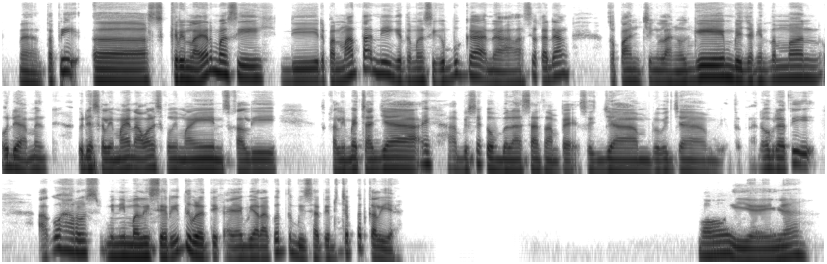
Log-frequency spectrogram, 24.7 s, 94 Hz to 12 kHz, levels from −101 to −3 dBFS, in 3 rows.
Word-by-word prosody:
Nah, 105 -3 -1
tapi, 220 - -1
eee, 120 - +3
screen 140 +2 +3
layar 190 - +4
masih 155 -7 +3 0.2
di 125 +2 0
depan 125 -2 -3
mata 180 - 0
nih, 180 -8 +2
gitu, 130 - -7
masih 125 -2 -3
kebuka. 160 0 0
Nah, 110 0 -3
se 105 - -8
kadang 170 +8 -2 0.4
kepancinglah 115 -1 -3
nge-game, 150 +8 +5
diajakin 120 -1 +1
temen. 145 +2 +1 0.2
Udah, 130 -4 +1
main 115 +1 -4 0.2
udah 120 -1 -1
sekali 110 -2 0
main 115 +3 +2
awalnya 115 +1 -1
sekali 110 -1 -2
main, 110 +1 +3
sekali 105 0 -2 0.5
sekali 105 0 -3
match 115 0 0
aja. 120 +1 +2
Eh, 170 -1 -3 0.2
habisnya 115 +7 -6
kebablasan 110 -3 0
sampai 100 0 -4
sejam, 105 +1 -2
2 105 +1 -4
jam, 105 -1 -5
gitu. - - -30 0.2
Oh 125 - -1
berarti, 125 +6 -1 0.4
aku 200 - -4
harus 165 -4 0
minimalisir 130 -1 +3
itu 160 +7 -1
berarti, 130 -1 +3
Kak, 110 -2 -7
ya, 115 - -1
biar 115 -1 0
aku 170 +8 -4
tuh 175 - -10
bisa 115 -7 -3
tidur 115 -1 -5
cepet 155 +7 -5
kali 105 - -1
ya? 85 - -24 3.0
Oh, 135 +2 +1
iya 105 -5 +2 0.3
ya. 125 +1 -1
120 Hz, 145 wpm, -23 LUFS, 110-140 Hz, 3.0 s, nge-game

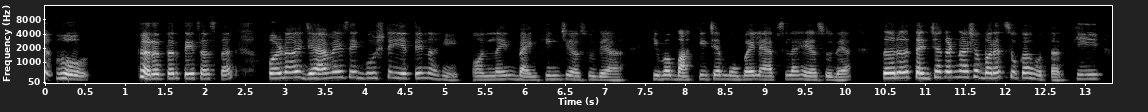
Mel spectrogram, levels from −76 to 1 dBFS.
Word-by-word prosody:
हो. 200 -7 +4 0.7
खरं 215 -7 +7
तर 225 +1 +3
तेच 225 +1 +4
असतात. 210 0 -4 0.5
पण 235 +2 +4 0.2
ज्यावेळेस 235 +5 +3
एक 270 -2 -3
गोष्ट 245 +2 -7
येते 235 -2 -1
ना 240 -1 -6
ही 155 -5 -13 0.3
ऑनलाईन 180 +3 -5
बँकिंगची 180 +3 -4
असूद्या 160 -3 -5 0.4
किंवा 195 0 +1
बाकीच्या 185 +3 -1
मोबाईल 180 0 -1
ॲप्सला 170 +2 -3
हे 180 - -2
असू 165 -1 -5
द्या, 150 0 -5 0.4
तर 485 +1 +8
अ, - - +6
त्यांच्याकडून 270 +4 +4
अशा 280 +2 +3
बऱ्याच 250 +1 0
चुका 260 -2 -1
होतात 185 - -5 0.2
की 205 0 -7
200 Hz, 135 wpm, -21 LUFS, 175-240 Hz, 0.7 s, तर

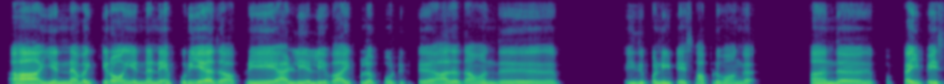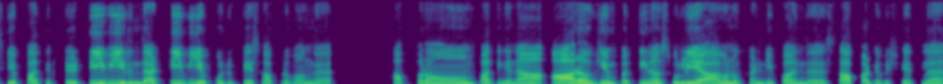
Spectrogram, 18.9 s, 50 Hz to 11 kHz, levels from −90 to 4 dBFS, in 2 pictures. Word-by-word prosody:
ஆ. - - +5 0.4
என்ன 160 +3 +1
வைக்கிறோம். 185 +1 +2
என்னன்னே 180 +2 +1
புரியாது. 205 -2 +4
அப்டியே 150 +2 0 0.2
அள்ளி, 170 0 +2
அள்ளி 175 +4 +1
வாய்க்குள்ள 170 +1 0
போட்டுக்கிட்டு, 165 +2 -6 0.2
அத 160 +1 +2
தான் 180 0 0
வந்து 165 +1 -2 1.3
இது 170 +3 +1
பண்ணிக்கிட்டே 165 -1 0
சாப்டுவாங்க. 145 -3 -3 0.7
அ - - +3
அந்த 150 -1 +1 0.6
கைபேசிய 180 -2 +2
பார்த்துக்கிட்டு, 150 +1 -5 0.2
டிவி 220 -1 +2
இருந்தா 165 +2 0 0.2
டிவிய 205 -3 0
போட்டுக்கிட்டே 150 +1 -6
சாப்பிடுவாங்க. 135 -2 -7 0.8
அப்புறம் 260 -1 -3 0.4
பார்த்தீங்கன்னா, 185 +2 -1 0.4
ஆரோக்கியம் 235 -9 +4
பத்தி 170 +4 -6
நான் 165 -3 -2
சொல்லியே 175 +5 +3
ஆகணும். 150 -2 -1
கண்டிப்பா 145 +3 -5
இந்த 135 -1 -4 0.3
சாப்பாட்டு 150 +1 -1
விஷயத்துல. 135 -1 -9
165 Hz, 115 wpm, -23 LUFS, 150-185 Hz, 1.3 s, ஆ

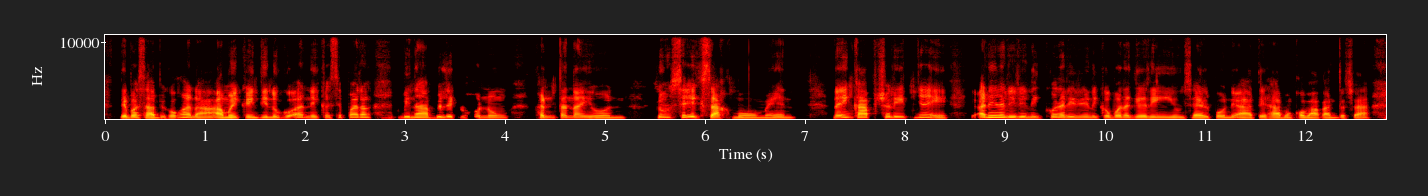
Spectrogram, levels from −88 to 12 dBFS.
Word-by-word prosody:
'di 135 - +6
ba, 175 - +5
sabi 175 - +2
ko 140 - 0
nga 205 - +4
naaamoy 125 -2 +3
ko - - -9
yung 130 -2 0
dinuguan 130 +5 -1
eh, 135 - -2
kasi 170 +8 -9
parang 200 -1 +1 0.2
binabalik 180 0 +2 0.2
ako 160 - -8
nung 155 0 -4 0.3
kanta 160 0 0
na 155 -1 -1
yun 125 -2 -4 0.4
nung 195 -1 -3
sa - - -5
exact 150 -4 +3
moment, 125 +1 -4 0.4
na-encapsulate 185 0 +2
niya, 215 0 -1
eh. 155 - -3 0.3
Ano 195 +4 +7
naririnig 185 -7 +3
ko 190 +3 -2
naririnig 160 -3 -1
ko 150 - -5
nag-ri-ring 140 -4 +1
yung 130 - -7
cellphone 125 0 0
ni - - -3
ate 120 +3 0
habang 130 +1 0
kumakanta 120 -2 -1
siya - - -3
150 Hz, 180 wpm, -24 LUFS, 130-180 Hz, 0.4 s, Ano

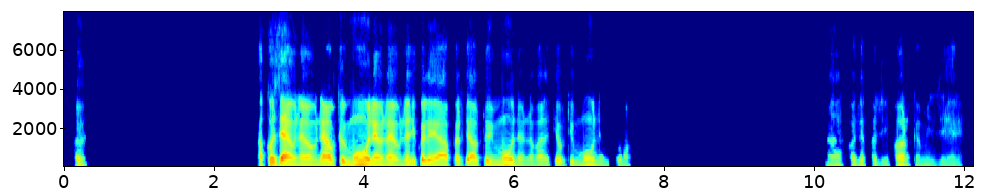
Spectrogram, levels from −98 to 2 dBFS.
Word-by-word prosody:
Oh. - - -5 2.3
Ma 145 - -2
cos'è 165 -3 +6
un 130 0 -3
un'autoimmune? 150 +3 +2
Una 135 +2 +1
una 145 -1 -5
di 140 0 -2
quelle 140 0 +1
a 135 0 +2
perché 130 -3 -6
è - - +3
autoimmune? 135 +2 -1
È - - -9
una 120 0 -13
malattia 125 +1 -9
autoimmune, 130 +4 -7
il 115 -1 -18
tuo? 120 +1 -17 2.6
Ah, 145 -5 -13
cose 130 +1 -12
così. 110 -3 -16
Porca 120 +8 -7
miseria, 100 -2 -22
135 Hz, 120 wpm, -31 LUFS, 120-145 Hz, 2.6 s, cos'è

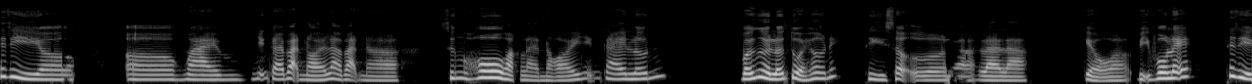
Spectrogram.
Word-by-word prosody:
Thế 370 - +3
thì, 270 -9 +4
ờ, 225 -1 0 0.6
ờ, 225 -1 -2
ngoài 220 -1 -1 0.3
những 245 0 -8
cái 250 -5 -1
bạn 235 -4 0
nói 205 0 0
là 255 -2 -1
bạn, 205 -2 -4
à, 185 -1 -5 0.4
xưng 290 -1 -3
hô 310 +4 +7
hoặc 225 -5 0
là 200 -2 -5
nói 185 +3 -4
những 290 - -13
cái 245 -3 -1
lớn 265 +9 -1 0.8
với 250 +2 +5
người 315 -5 +7
lớn 245 +2 +5
tuổi 270 -9 +4
hơn 270 +4 0
ấy 370 +1 -10 0.2
thì 230 -4 -2
sợ, 245 +4 -3
ờ, 195 +1 -3
là 190 -1 -9
là 195 -1 +1
là, 185 -1 -3 0.6
kiểu, 175 -7 -1
à, 185 +1 -4
bị 235 - -4
vô 275 +5 +6
lễ, 295 +5 +5 0.4
thế 390 - +5
thì 295 -8 +6
230 Hz, 185 wpm, -23 LUFS, 200-270 Hz, 0.8 s, hô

